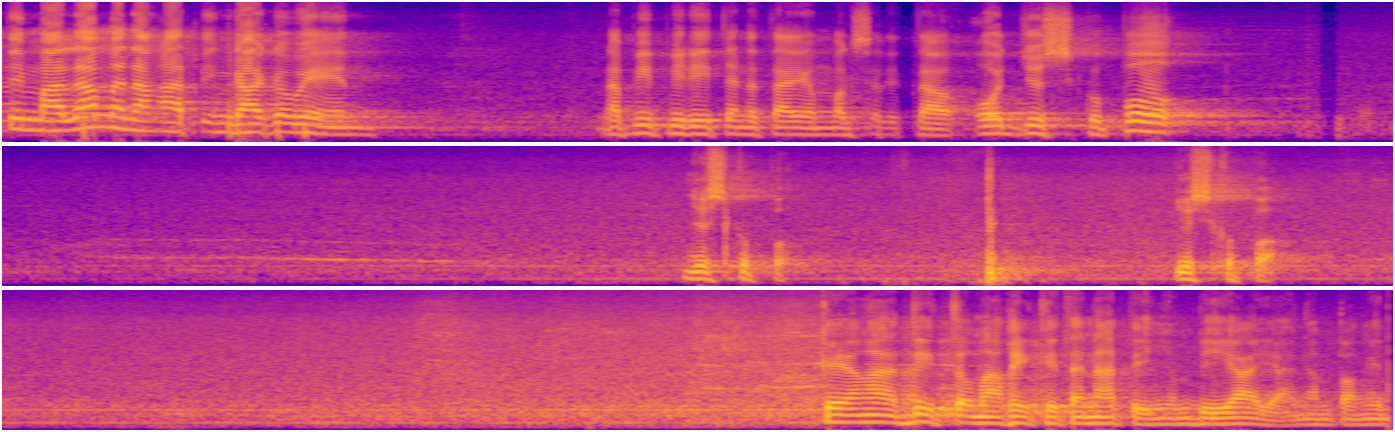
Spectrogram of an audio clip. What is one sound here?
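An elderly man speaks calmly through a microphone.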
